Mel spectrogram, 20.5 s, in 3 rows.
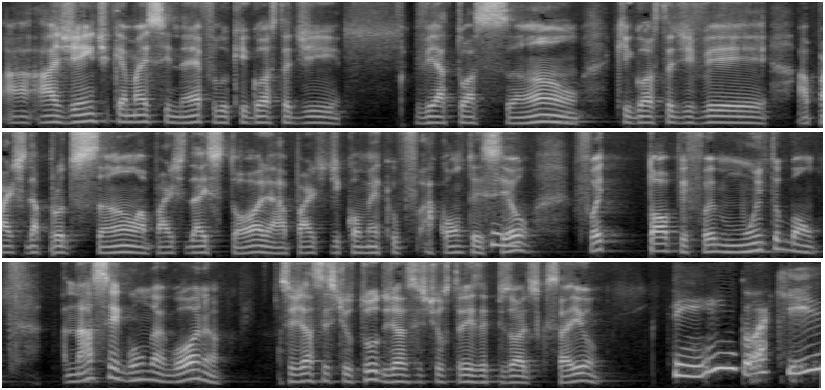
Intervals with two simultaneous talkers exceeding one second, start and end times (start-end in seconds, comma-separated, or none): none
